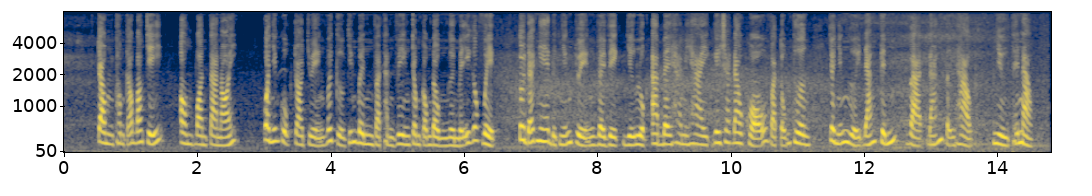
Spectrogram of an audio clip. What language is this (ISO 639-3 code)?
vie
